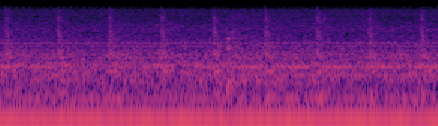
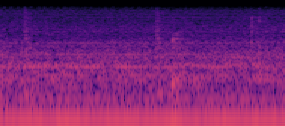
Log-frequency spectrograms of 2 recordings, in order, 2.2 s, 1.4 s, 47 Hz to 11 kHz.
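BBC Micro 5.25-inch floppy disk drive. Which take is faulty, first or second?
second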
